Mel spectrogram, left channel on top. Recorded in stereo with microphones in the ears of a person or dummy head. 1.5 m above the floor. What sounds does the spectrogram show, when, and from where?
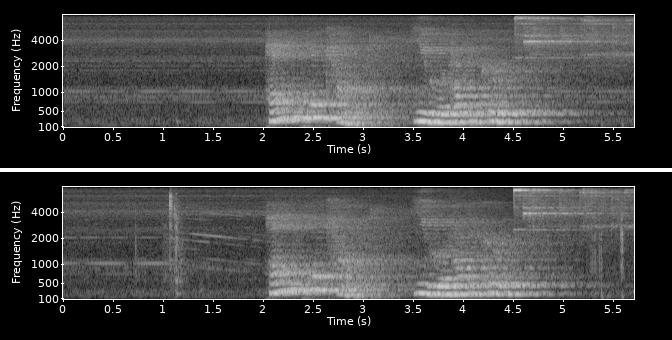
2.0 s a woman speaking: 50° left (ahead or behind), 1.8 m
4.5 s keys jangling: 65° right (ahead or behind), 1.8 m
